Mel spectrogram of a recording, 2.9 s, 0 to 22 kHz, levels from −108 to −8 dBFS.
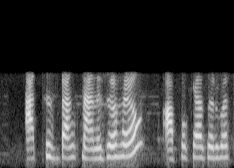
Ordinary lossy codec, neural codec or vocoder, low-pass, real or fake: none; none; 3.6 kHz; real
